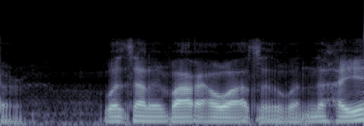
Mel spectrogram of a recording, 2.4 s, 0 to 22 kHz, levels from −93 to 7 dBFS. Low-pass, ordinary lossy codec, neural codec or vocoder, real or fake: 7.2 kHz; none; autoencoder, 22.05 kHz, a latent of 192 numbers a frame, VITS, trained on many speakers; fake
